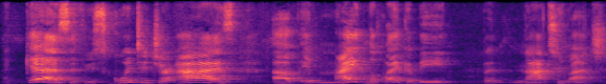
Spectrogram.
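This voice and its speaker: A woman's voice: mid-range voice, lively intonation, slow pace, a bit bright. A woman reading a novel aloud to children and explaining it as a teacher. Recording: roomy echo.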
